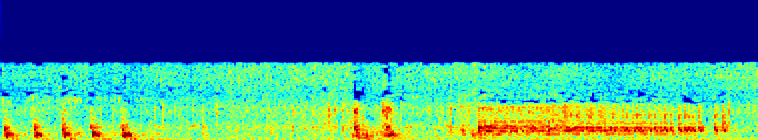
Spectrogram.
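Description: Five quick knocks rap on a cellar door, then after a pause a heavy door creaks open with a long, steady grinding groan.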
